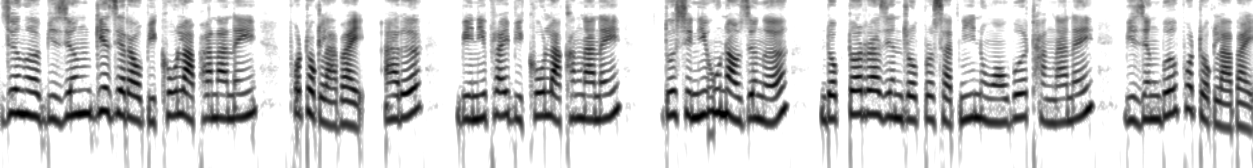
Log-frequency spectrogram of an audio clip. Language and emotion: Bodo, neutral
